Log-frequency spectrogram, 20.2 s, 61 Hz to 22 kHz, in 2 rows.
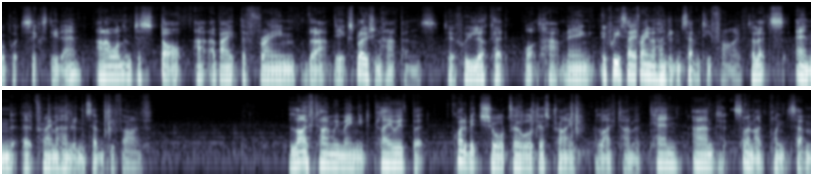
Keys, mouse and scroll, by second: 0.3 KP_6, 1.1 KP_Enter, 5.5 click, 9.5 click, 10.4 KP_1, 10.7 KP_7, 11.4 KP_Enter, 15.6 click, 16.5 KP_1, 16.7 KP_0, 17.2 KP_Enter, 18.9 click.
